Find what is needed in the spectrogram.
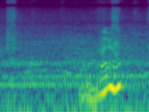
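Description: Low steady background hum with faint voices; a brief distant voice comes in about one and a half seconds in.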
